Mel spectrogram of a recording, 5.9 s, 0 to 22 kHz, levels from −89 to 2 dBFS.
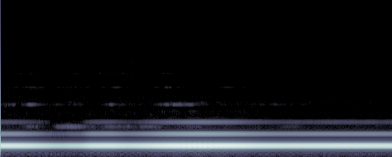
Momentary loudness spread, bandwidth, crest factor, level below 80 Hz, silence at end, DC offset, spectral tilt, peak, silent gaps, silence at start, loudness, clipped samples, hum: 8 LU; 0.9 kHz; 8 dB; -72 dBFS; 0 s; under 0.1%; -12.5 dB/octave; -4 dBFS; none; 0 s; -13 LUFS; under 0.1%; none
